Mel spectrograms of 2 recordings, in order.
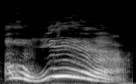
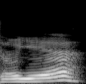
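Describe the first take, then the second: First: Yeah shouted much higher and louder, falling; crying out. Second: Said in the usual way. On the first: Acted. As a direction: whoop it out triumphantly. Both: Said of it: "Or I guess he's crying out".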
